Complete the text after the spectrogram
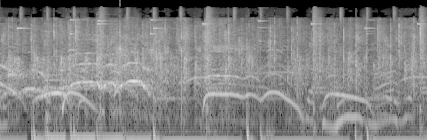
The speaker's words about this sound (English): Virtual audience, did you notice that sound in the digital audience where somebody in the crowd goes, woo! Yeah, yeah. Watch this, I'll play it again.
